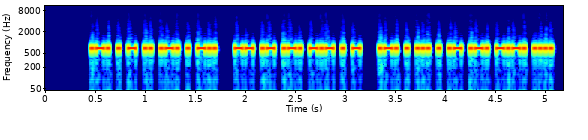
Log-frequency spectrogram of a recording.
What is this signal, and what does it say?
Morse code, heard as a keyed tone, about 46 wpm, 700 Hz. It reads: RETIRED MARKET RESEARCH
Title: Practice QSO - Exchange 3 - More Info - 45wpm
